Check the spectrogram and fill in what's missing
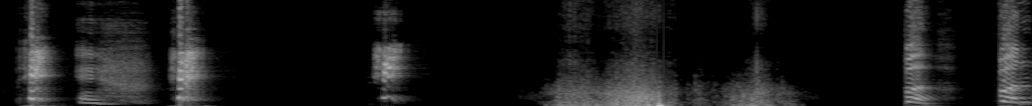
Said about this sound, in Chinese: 什么叫做连打嗝声音都那么可爱？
